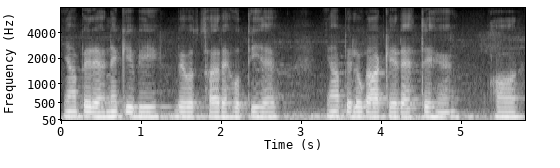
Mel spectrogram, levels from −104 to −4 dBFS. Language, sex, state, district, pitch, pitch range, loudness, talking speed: Hindi, male, Chhattisgarh, Kabirdham, 125 Hz, 125-130 Hz, -17 LUFS, 155 wpm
